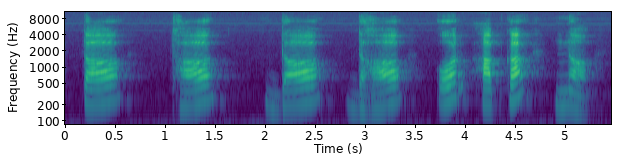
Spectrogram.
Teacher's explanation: आपका होता है दंतय से त, थ, द, ध और आपका न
